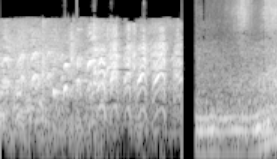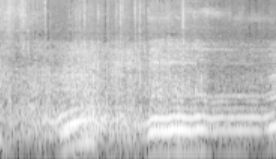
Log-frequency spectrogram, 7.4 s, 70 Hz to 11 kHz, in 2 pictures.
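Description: Excited voices for the first two seconds or so, then a Ferrari F40's engine running, rising in pitch about five seconds in and holding steady near the end.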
